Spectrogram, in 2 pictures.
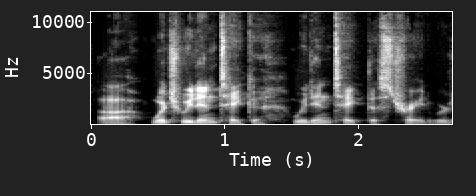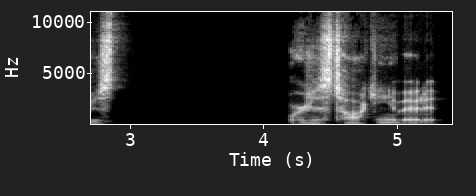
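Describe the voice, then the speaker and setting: A middle-aged man hosting a live trading stream, hoarse and losing his voice, who rambles casually through market commentary with many fillers. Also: extremely low pitch, very animated, normal speed, no room sound, studio quality. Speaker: trading livestream host.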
